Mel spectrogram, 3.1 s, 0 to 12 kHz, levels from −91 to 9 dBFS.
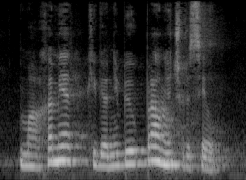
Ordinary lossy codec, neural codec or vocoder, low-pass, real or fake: none; codec, 24 kHz, 0.9 kbps, WavTokenizer, medium speech release version 2; none; fake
